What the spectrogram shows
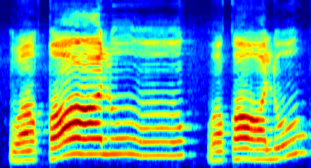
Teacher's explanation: Qo panjang dua ketukan karena ada alif diawali dengan fathah atau alif sebelumnya fathah panjang dua ketukan mad asli atau mad thabi'i.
